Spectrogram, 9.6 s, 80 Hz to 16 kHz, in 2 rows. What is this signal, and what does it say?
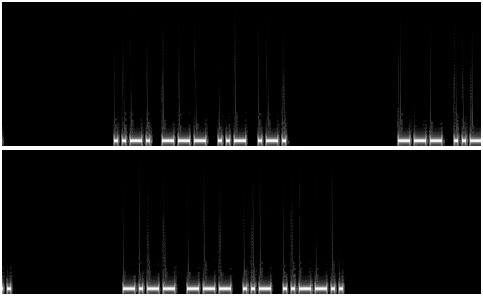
Morse code, heard as a keyed tone, about 32 wpm, 700 Hz. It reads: FOUR OF YOU?
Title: 4x Word-Spacing - Sentences from Top 300 Words - 30wpm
